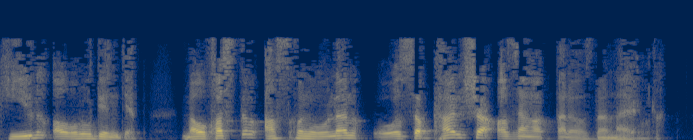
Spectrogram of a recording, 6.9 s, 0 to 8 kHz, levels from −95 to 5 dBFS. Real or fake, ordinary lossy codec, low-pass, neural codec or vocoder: fake; MP3, 24 kbps; 7.2 kHz; codec, 16 kHz, 0.5 kbps, X-Codec, HuBERT features, trained on general audio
